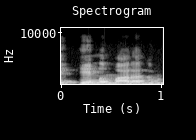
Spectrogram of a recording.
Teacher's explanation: یہ پہلے والی میم دراصل دوسری میم کے اندر مدغم ہو گئی ہے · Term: غنہ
